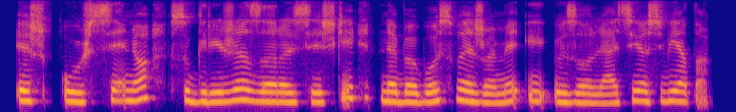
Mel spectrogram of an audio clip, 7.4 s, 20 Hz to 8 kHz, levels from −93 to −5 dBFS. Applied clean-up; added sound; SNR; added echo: none; none; none; none.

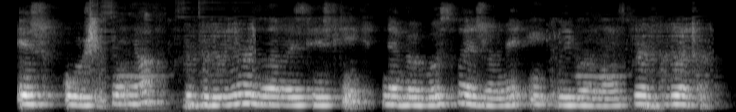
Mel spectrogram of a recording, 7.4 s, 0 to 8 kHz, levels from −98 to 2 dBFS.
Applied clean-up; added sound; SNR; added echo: neural mask model DeepFilterNet 3.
